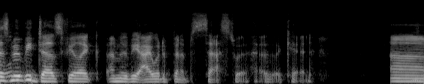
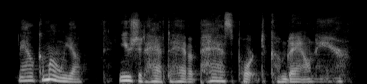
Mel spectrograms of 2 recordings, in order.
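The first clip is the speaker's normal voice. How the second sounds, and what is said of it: Put-on Southern US accent. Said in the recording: “Let me get my accent ... That's not the right accent. That's more like Tennessee or something.”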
